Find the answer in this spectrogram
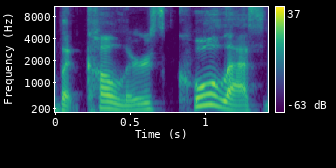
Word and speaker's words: Cullors: factor studio and i'm here live with arielle cooler colors coolest last name side note because i've been pronouncing it wrong but colors cool last name ariel how are you today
